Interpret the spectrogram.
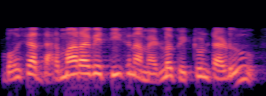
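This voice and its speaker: A man's voice: on the high side, a little fast, husky. A man voicing a patient young wife in a told story, speaking in a pleading, soothing tone in his own voice, over a tinny phone-like sound.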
